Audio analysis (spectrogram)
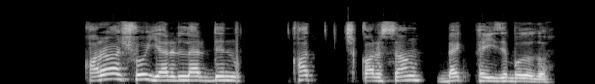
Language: Uyghur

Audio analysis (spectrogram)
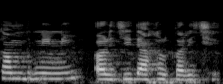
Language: Gujarati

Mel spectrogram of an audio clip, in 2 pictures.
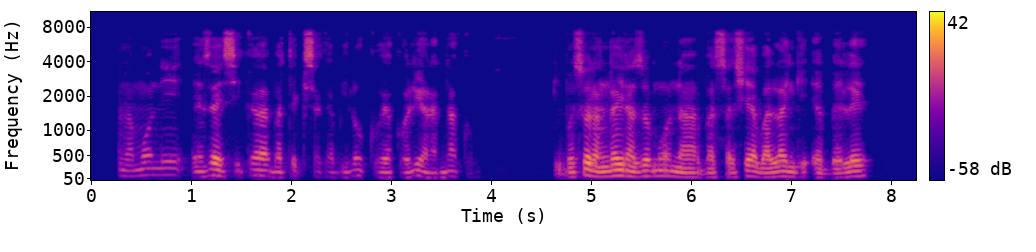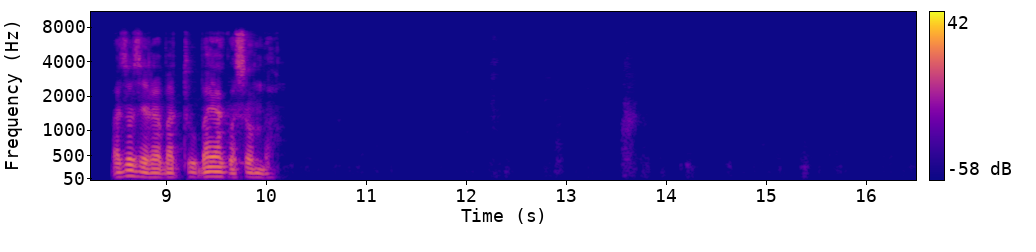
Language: Lingala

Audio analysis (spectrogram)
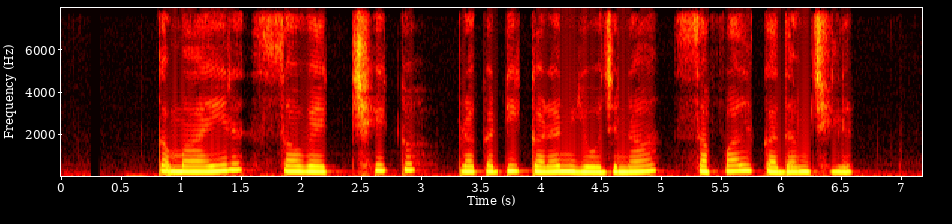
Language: Magahi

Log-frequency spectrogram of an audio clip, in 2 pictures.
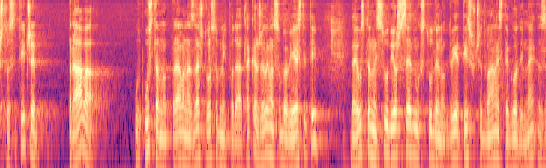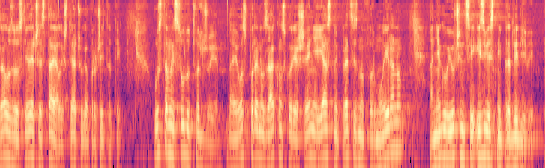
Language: Croatian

